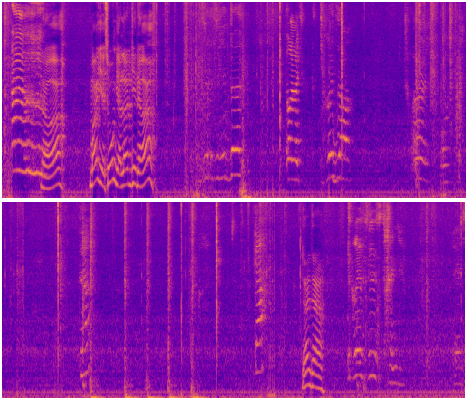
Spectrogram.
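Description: A toddler babbles and squeals in a high voice close by.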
